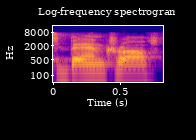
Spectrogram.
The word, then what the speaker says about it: Bancroft: It's Bancroft, but like, I'm not really picky.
